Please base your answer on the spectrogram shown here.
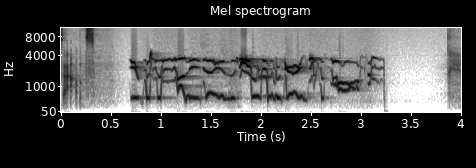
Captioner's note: electronic beeping, whirring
